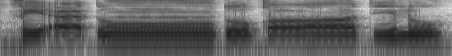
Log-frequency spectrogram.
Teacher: Ketika kita menyebut tanwin, kita sudah merasakan huruf ta, sehingga ada bunyi eng di situ. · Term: ikhfa hakiki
